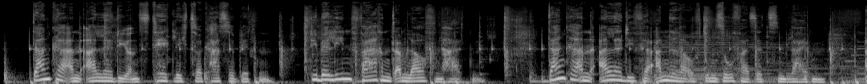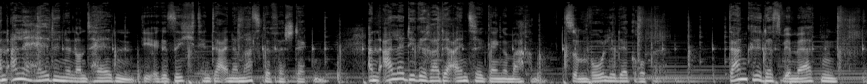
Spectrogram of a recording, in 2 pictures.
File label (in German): Radio Spot; Corona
